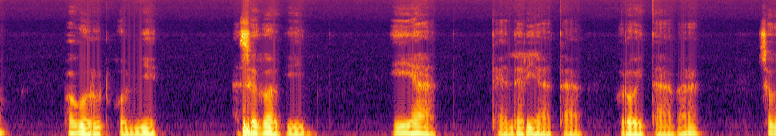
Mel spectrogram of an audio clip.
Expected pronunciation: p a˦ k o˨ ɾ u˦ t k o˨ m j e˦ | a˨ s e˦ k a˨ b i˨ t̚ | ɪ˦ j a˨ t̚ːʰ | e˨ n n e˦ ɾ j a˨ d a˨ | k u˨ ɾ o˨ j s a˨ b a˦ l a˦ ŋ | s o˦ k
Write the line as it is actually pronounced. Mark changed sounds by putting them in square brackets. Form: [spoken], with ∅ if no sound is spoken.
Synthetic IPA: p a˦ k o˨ ɾ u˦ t k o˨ m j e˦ | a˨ s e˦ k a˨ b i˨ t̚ | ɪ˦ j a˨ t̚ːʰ | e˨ n [d] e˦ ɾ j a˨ [t] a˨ | k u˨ ɾ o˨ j [t] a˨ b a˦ [ɾ] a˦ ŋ | s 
